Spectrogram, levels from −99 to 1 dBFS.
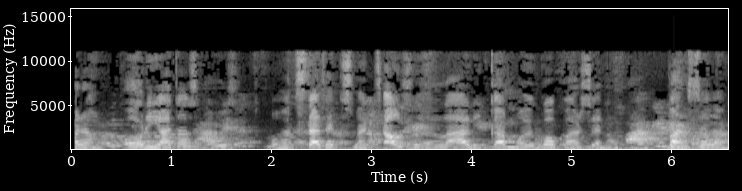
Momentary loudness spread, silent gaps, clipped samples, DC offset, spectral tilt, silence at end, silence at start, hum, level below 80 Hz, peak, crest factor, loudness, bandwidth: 11 LU; none; under 0.1%; under 0.1%; -3 dB/octave; 0 s; 0.05 s; none; -50 dBFS; 0 dBFS; 20 dB; -20 LUFS; 11.5 kHz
